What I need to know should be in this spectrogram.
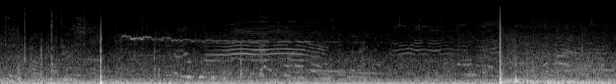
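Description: Fireworks explode with sharp, booming bangs in the distance outdoors.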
